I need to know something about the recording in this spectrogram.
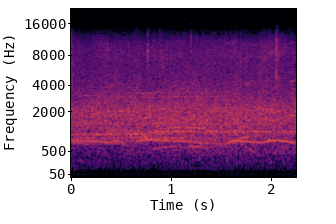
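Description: Steady, dense applause from a large audience, a continuous bright wash of many hands clapping at an even loudness throughout, with no voices standing out.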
